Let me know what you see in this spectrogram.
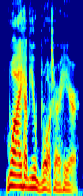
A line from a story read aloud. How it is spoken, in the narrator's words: he demanded roughly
